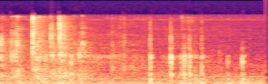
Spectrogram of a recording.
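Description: Faint, scattered light clicks and taps, several a second, of handling noise as small hardware is moved about on a workbench.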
